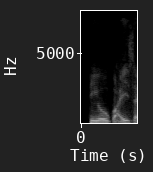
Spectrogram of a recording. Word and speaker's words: 吊诡: 哦，去 25 节、这个呢在哲学里面称之为叫吊诡，我读哲学的时候呢，我老师发音叫的诡，后来啲人读到下这个字失传了，就不读的诡，是读吊诡 paradox，吊诡性、爱惜自己生命的就反而没了条命，在一世上恨恶自己生命的就要保存生命到永生，表面矛盾实际呢是没有问题的，这个叫 paradox，它那个的意义。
